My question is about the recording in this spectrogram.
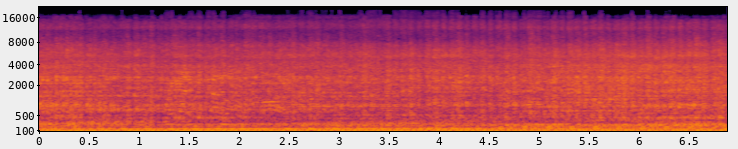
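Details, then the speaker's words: Turbo LS 5.3 Vortec Camaro with new self-tuning Holley Terminator Max ECU, first startup in garage, running a little rich: loud, deep, lopey idle a little over 1000 rpm with uneven choppy beat, normal for a big cam. "yeah man ain't that choppy like a little over a thousand still though that's where it's going to be with a big cam"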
